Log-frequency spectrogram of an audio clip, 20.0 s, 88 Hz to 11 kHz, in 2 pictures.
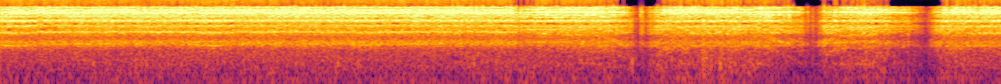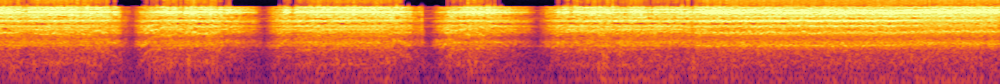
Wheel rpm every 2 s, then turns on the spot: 230, 230, 220, 130, 90, 160, 130, 80, 190, 210.
none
